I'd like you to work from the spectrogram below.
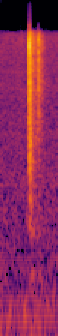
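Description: A couple of quick keyboard keystrokes, one sharp click followed by a softer second, close and fairly quiet, with no talking.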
